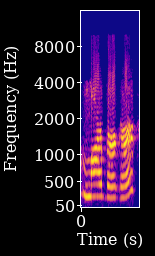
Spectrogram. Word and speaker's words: Marburger: and by the way my guest today is marberger I pronounce that properly didn't I not you said it perfect okay you know my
